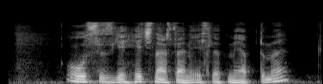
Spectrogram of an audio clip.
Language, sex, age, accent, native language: Uzbek, male, 18-24, Surxondaryo, Uzbek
